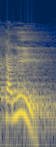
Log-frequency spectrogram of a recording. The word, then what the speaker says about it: Camus: Un señor que se escribe Albert Camus, pero se pronuncia Camus.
